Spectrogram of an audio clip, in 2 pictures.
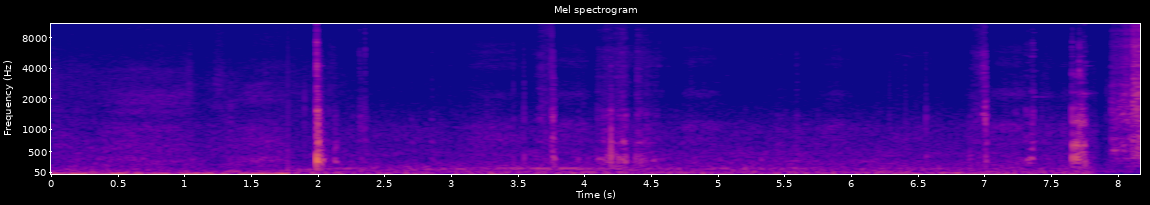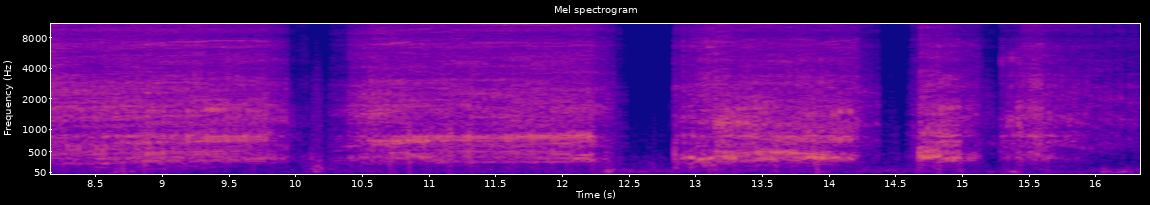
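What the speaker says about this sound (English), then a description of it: "I simply marked to where I need to cut out for the drain, and I will do that with a jigsaw." A jigsaw cutting a drain cutout in a shelf for an 80/20 aluminum van cabinet, with loud, rasping blade bursts that start and stop several times after quieter handling noises.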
